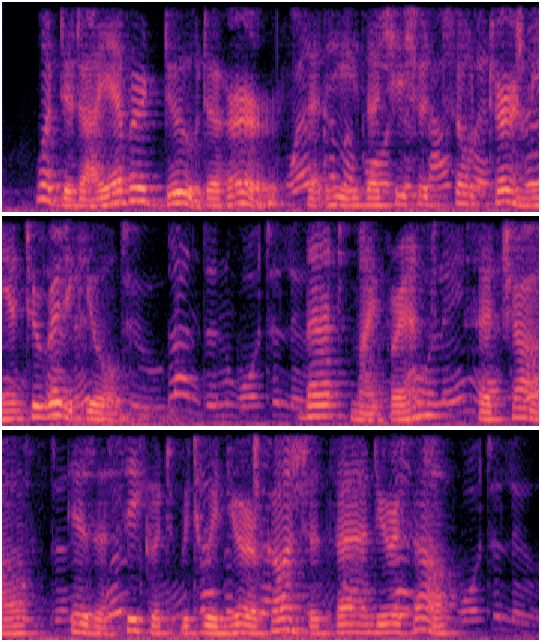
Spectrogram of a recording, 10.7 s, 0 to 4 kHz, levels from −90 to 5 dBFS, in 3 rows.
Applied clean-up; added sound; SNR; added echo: none; Train; 10 dB; reverberation time 0.3 s.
